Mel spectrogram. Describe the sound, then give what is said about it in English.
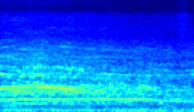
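A wrestling arena crowd boos The Rock, a sustained, low droning mass of voices that holds steady and loud, then eases slightly toward the end. “Is that why you're booing? You're booing because The Rock was a little late. Is that why you were booing?”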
